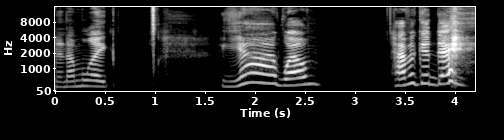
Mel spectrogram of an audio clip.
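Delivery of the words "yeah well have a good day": loud, higher, hurried goodbye; loud, awkward sign-off; awkward brush-off. Retold or imitated. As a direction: escape the conversation politely. Ending an awkward chat.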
